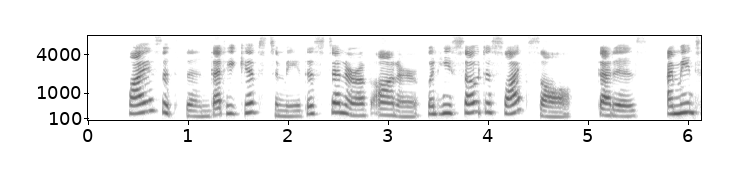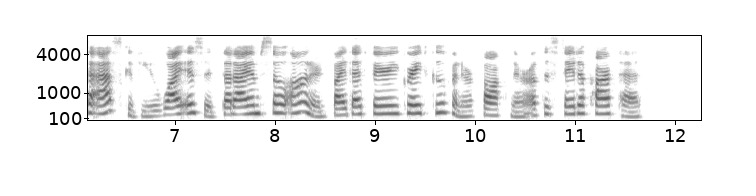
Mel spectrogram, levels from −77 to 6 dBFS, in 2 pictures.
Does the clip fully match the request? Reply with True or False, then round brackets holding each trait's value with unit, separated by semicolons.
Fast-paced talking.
True (220 wpm)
